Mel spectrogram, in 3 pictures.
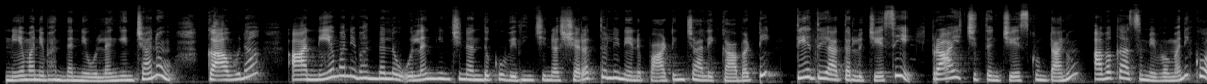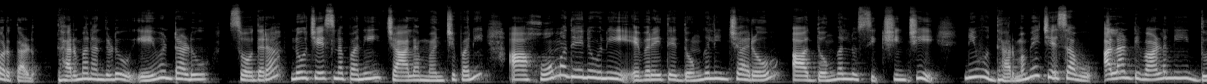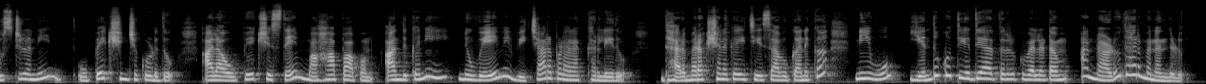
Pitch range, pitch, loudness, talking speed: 195-265 Hz, 225 Hz, -19 LUFS, 95 wpm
